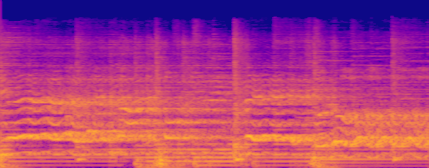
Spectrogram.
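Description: A woman singing a Korean trot song into a microphone over instrumental accompaniment with a bass line and a steady drum beat; near the end she holds a long note with wide vibrato.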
